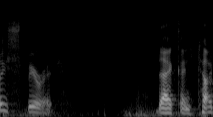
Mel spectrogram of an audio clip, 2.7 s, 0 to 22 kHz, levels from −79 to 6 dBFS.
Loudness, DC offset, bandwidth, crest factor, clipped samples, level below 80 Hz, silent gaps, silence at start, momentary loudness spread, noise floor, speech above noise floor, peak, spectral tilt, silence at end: -35 LUFS; under 0.1%; 15 kHz; 22 dB; under 0.1%; -64 dBFS; none; 0 s; 16 LU; -75 dBFS; 40 dB; -16 dBFS; -6 dB/octave; 0 s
